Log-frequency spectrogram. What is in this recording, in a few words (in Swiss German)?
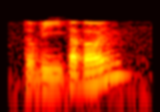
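"wiidabàuim", Alsatian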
